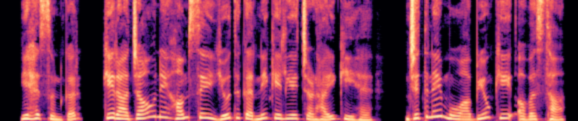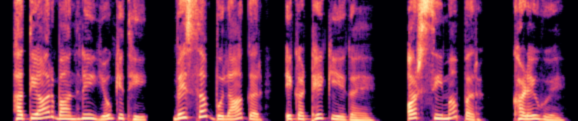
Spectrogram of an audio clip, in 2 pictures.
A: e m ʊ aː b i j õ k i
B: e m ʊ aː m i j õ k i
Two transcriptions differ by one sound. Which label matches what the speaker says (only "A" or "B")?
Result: A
